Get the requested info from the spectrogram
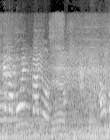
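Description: A person's voice talking loudly and continuously, over low street noise.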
